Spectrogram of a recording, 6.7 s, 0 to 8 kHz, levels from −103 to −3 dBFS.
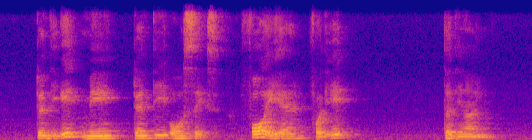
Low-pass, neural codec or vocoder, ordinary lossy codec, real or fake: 7.2 kHz; none; Opus, 64 kbps; real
